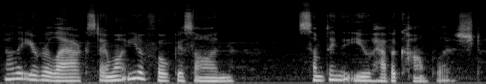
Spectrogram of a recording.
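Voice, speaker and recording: Soft, slow woman guiding meditation, dark voice. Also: fairly low pitch, animated, gravelly, slightly rough, no room sound. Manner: soft, slow, soothing delivery with long pauses. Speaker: podcast host. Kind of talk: guided breathing meditation.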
